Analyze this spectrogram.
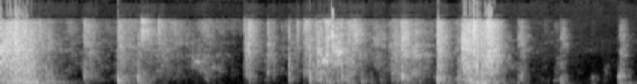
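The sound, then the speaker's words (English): A dog whimpers and yelps while something knocks and thuds repeatedly, a loud, irregular run of bursts with brief pauses and no talking. “I have to go again because the dog is doing something again now.”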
